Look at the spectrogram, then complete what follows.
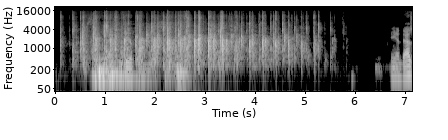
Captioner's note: audience applauding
